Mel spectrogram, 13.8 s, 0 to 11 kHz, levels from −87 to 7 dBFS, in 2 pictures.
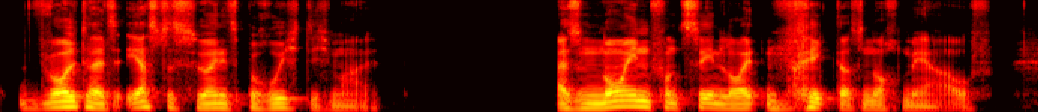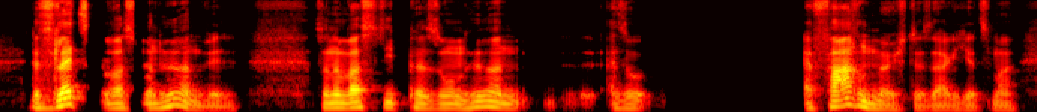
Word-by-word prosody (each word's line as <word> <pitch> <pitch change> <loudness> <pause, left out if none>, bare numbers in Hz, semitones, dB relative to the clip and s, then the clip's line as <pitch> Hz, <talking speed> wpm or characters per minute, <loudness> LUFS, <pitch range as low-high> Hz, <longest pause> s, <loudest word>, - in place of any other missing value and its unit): wollte 110 +7 +4
als 90 - +2
1. 115 -3 -1
hören: 95 0 +1
„Jetzt 95 - -6
beruhig 100 +3 -4
dich 70 - -15
mal!“ 70 - -15 1.2
Also 90 -1 0
9 120 +6 +4
von 100 -2 -4
10 100 0 +1
Leuten 90 -1 -1 0.2
regt 105 -2 -1
das - - -3
noch 80 -1 -8
mehr 65 -4 -10
auf. - - -14 0.5
Das 90 -2 +1
Letzte, - - +6
was 95 0 -1
man 95 0 -5
hören 135 - -3
will, 60 - -11 0.5
sondern 100 0 0
was 110 0 +4
die 105 -1 -6
Person 90 -3 -5
hören, 110 -5 -4 0.5
also 85 -1 -11 1.0
erfahren - - +4
möchte, 75 -3 -8
sage 70 0 -8
ich - - -16
jetzt - - -11
mal, 70 -1 -11
95 Hz, 155 wpm, -25 LUFS, 85-105 Hz, 1.2 s, Letzte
